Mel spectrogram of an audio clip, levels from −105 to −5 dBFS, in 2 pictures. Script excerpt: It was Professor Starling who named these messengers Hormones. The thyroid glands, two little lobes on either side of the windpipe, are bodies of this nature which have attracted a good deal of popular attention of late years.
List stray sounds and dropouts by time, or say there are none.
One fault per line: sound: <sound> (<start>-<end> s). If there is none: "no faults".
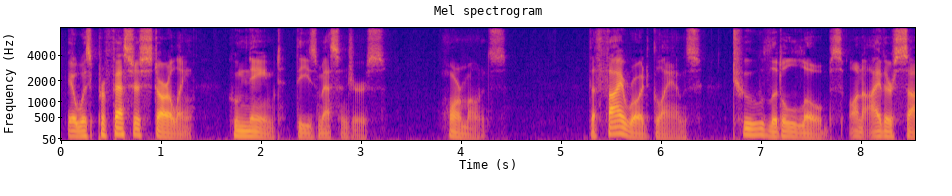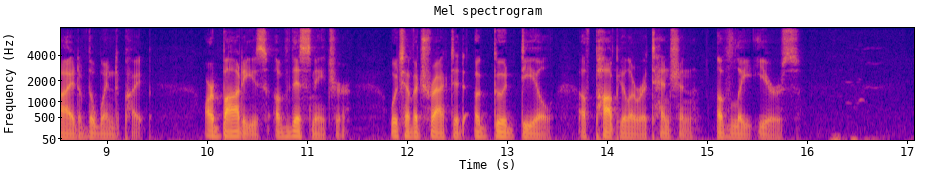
sound: squeak (16.2-16.8 s)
